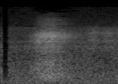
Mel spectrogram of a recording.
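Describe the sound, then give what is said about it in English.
One soft, airy sniffle through the nose, rising and fading over about half a second, quiet, with no voices around it. “That was me sniffling, sorry.”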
